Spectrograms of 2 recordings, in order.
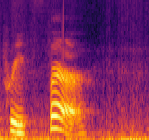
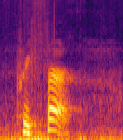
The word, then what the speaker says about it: prefer: to the pronunciation so the stress is on the second syllable so you say prefer prefer okay so you say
